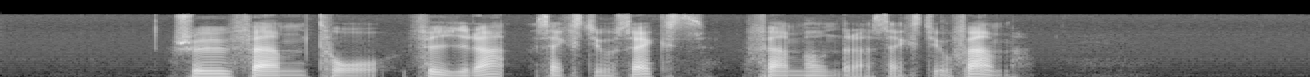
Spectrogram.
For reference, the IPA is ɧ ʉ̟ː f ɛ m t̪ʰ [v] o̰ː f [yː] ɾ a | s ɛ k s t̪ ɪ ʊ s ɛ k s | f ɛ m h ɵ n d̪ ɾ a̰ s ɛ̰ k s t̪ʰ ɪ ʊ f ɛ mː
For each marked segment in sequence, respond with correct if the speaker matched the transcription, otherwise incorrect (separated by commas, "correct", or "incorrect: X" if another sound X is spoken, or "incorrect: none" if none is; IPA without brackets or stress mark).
correct, correct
